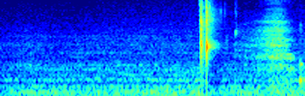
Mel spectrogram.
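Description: A single finger snap about two-thirds of the way in, against faint room noise.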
